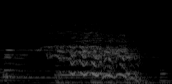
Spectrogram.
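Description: A horse neighs once in a clear, wavering whinny that rises and then trails downward, fairly close and alone, with no voices over it.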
